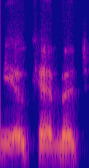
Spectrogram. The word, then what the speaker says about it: Yocheved: Thank you, Yocheved. Am I getting closer to the pronunciation of your name, Yocheved? Yes, that last one was perfect.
